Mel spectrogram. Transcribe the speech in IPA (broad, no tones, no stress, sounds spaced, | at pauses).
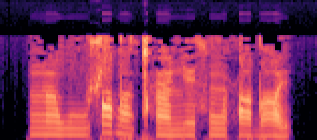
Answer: ŋ ə̃ w u ʃ u dˤ õ ǀʰ æ̃ ɲ e s ũ ħ o dˤ ɪ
